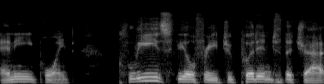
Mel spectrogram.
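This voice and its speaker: Recorded with a dry, close sound and no echo, a man of medium pitch speaks in a plain, everyday voice with ordinary pitch variation. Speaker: casting director leading a mindfulness talk. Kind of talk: guided talk. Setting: video call.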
